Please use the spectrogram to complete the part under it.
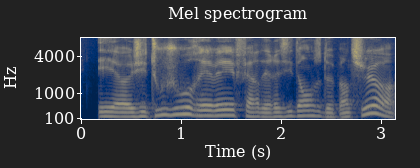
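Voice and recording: A woman's low-pitched voice in a dark, mellow tone.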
